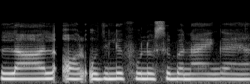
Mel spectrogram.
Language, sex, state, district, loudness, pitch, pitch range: Hindi, female, Bihar, Vaishali, -11 LUFS, 250 Hz, 245-255 Hz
